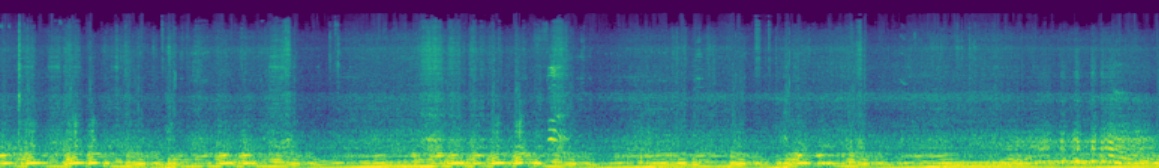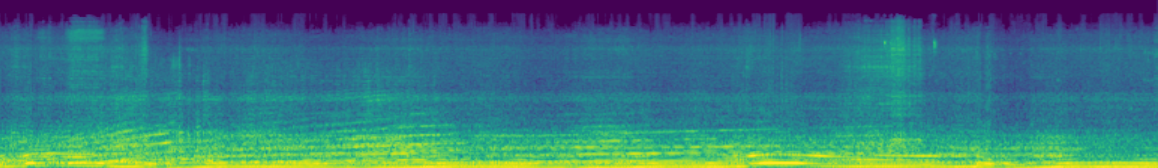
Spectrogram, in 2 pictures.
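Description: Honda CRX's engine heard from inside the cabin, running steadily at low speed while the car rolls along, with its revs rising and falling now and then.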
